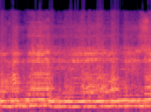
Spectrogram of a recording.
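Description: A man chanting sholawat, an Arabic devotional song in praise of the Prophet Muhammad, in long held notes with slow turns of pitch.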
